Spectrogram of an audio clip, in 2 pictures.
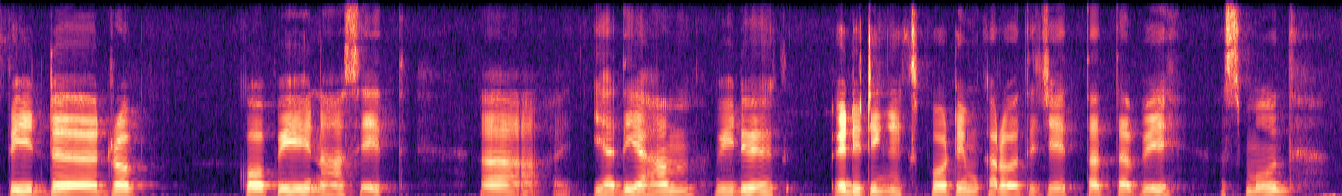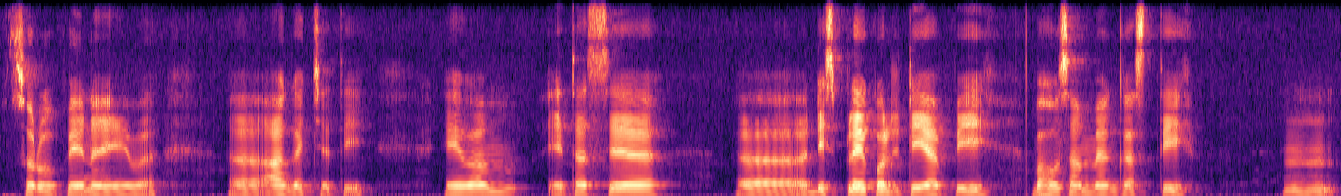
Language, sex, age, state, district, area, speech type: Sanskrit, male, 18-30, Karnataka, Mysore, rural, spontaneous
